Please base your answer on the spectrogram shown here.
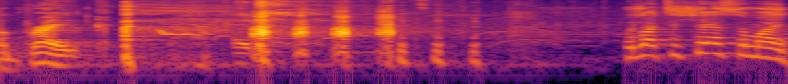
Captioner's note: both laugh; crowd applauds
